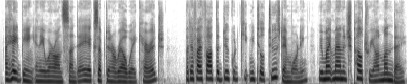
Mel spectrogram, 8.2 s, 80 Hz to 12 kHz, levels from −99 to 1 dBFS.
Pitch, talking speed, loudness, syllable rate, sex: 195 Hz, 215 wpm, -18 LUFS, 5.8 syllables/s, female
